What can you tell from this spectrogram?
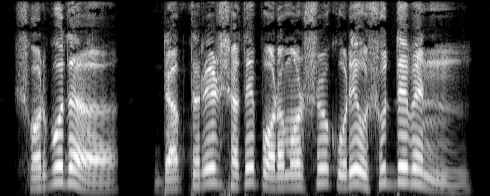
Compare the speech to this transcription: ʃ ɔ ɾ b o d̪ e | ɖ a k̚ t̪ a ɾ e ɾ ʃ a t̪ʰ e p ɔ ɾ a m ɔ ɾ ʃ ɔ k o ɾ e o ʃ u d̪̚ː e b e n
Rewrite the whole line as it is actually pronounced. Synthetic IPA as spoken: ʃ ɔ ɾ b o d̪ a | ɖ a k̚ t̪ a ɾ e ɾ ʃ a t̪ʰ e p ɔ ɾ a m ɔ ɾ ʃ o k o ɾ e o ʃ u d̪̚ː e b e n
